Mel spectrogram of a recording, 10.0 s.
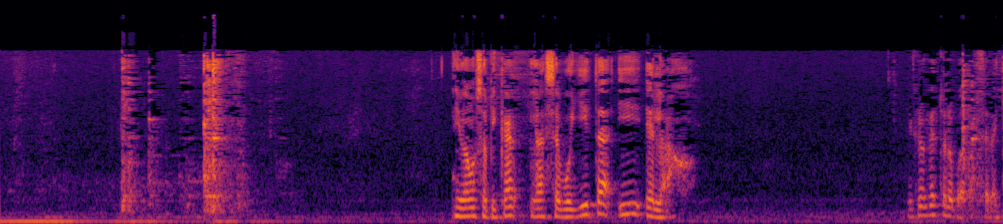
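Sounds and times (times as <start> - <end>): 
low hum: 0.0 - 10.0
frying pan clanking and scraping in a home kitchen during cooking: 1.2 - 2.9, 9.6 - 10.0
speech: 4.5 - 7.0, 9.1 - 10.0.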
